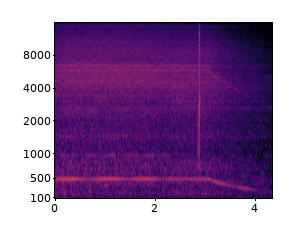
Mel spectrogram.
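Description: A vacuum cleaner drones steadily and fairly loud, with a brief click near the end as its motor pitch begins winding down. No one speaks.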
